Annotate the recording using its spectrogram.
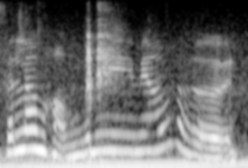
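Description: A high voice held in long, drawn-out notes that glide up and down in pitch, rising to a peak near the end.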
